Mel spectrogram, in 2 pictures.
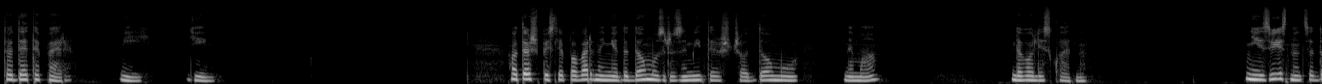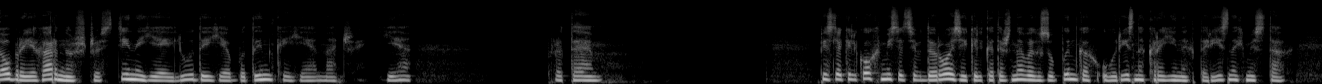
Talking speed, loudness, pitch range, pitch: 100 wpm, -27 LUFS, 185-215 Hz, 195 Hz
